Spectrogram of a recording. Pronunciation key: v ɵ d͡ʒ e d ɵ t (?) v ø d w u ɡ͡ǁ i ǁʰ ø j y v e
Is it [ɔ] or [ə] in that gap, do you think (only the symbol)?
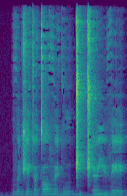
ɔ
